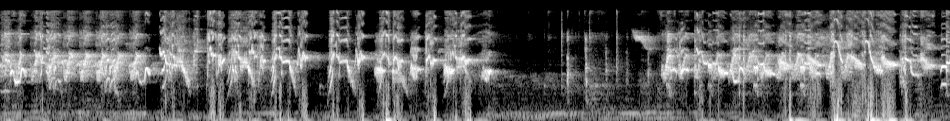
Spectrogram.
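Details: Nias hill myna in morning song, loud rapid run of harsh squawks mixed with bent whistles, a brief pause near the middle, then the chattering outburst resumes.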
